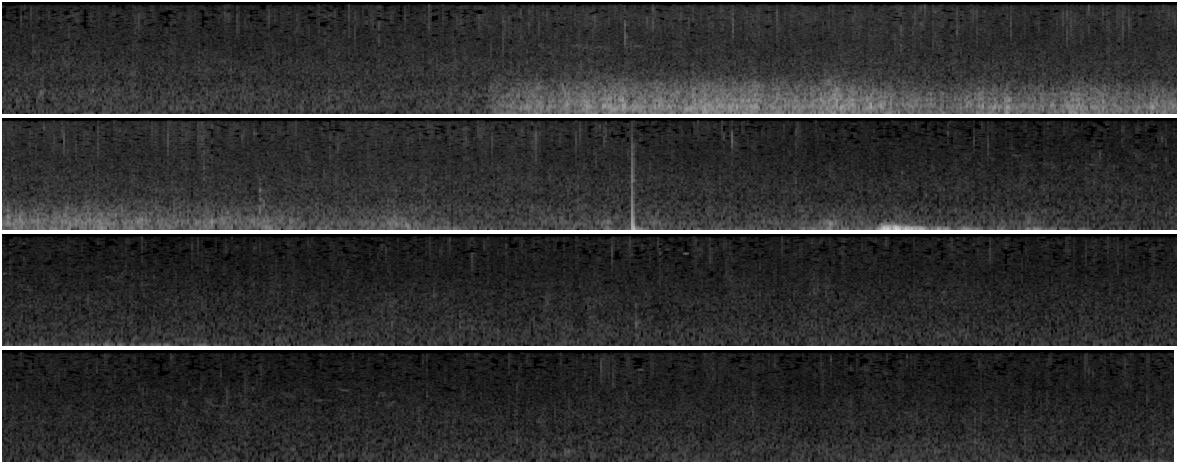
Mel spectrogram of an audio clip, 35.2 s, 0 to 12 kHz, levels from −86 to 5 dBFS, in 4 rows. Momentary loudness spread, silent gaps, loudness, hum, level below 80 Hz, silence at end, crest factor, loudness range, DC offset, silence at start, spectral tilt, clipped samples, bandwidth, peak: 15 LU; none; -45 LUFS; none; -46 dBFS; 0 s; 34 dB; 14 LU; under 0.1%; 0 s; -4.5 dB/octave; under 0.1%; 11.5 kHz; -6 dBFS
